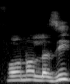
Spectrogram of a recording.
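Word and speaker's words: phonology: कहते हैं हम लोग, LOGY का साउंड हमेशा लजी आता है, तो इसे आप फोनोलॉजी कहेंगे, सही उच्चारण का फोनोलॉजी होगा।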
